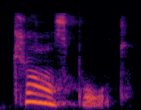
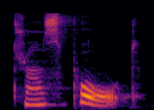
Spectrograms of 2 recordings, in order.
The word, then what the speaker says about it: transport: we've got the noun transport if we put it on the second syllable we've got the verb transport so improved rail transport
